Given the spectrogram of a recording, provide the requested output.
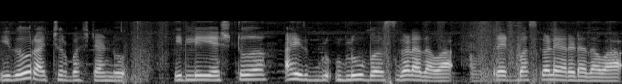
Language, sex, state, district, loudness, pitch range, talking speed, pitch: Kannada, male, Karnataka, Raichur, -18 LUFS, 195-215 Hz, 105 wpm, 205 Hz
